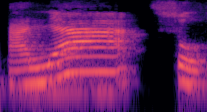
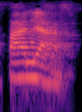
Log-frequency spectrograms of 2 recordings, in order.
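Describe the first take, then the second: First: Palhaço drawn out, leaning long on LHA; palhaço slowly by syllables with LHA held; stressed penultimate syllable. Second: Said in the usual way. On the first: Shown as a demonstration. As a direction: stretch the middle of palhaço, pa-LHAAA-ço. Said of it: "é a sílaba mais forte dessa palavra". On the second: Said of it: "a penúltima sílaba como a sílaba mais forte".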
